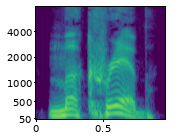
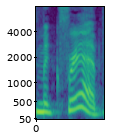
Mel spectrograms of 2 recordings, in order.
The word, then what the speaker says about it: McRib: My thing is she keeps saying mccri. Like that's what I thought she was saying. McCrib like it's my crib. Yeah. Oh yeah. She can't pronounce it. But it's McRib, right?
